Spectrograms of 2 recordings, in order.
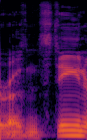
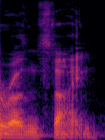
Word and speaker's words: Rosenstein: or translate doesn't mind he said in an interview that it can be pronounced either Rosenstein or Rosenstein I don't know if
